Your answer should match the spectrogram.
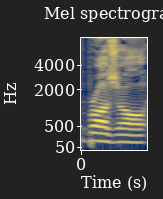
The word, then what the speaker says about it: braciole: Braciole, I think it's B-R-A-C-I-O-L-E. Braciole. And it's Italian, I believe. – You had mentioned it earlier. It sounds really delicious. – Yeah, so essentially... Well, essentially, braciole is,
